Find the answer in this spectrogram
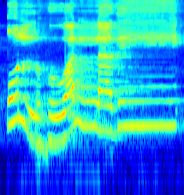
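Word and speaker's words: قُلْ هُوَ الَّذِي: জালিয়াজের জি, উচ্চারণটা হবে কুল হুয়াল্লাযী, জি কিন্তু নরম হবে।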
